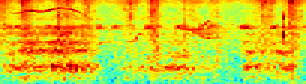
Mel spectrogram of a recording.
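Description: Near silence: faint outdoor background hiss with no distinct sound.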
